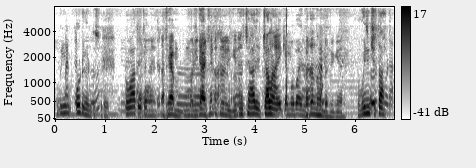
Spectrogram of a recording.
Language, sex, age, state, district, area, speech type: Kashmiri, female, 18-30, Jammu and Kashmir, Bandipora, rural, spontaneous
